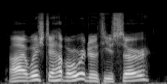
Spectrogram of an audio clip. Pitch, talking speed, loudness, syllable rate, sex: 175 Hz, 325 wpm, -14 LUFS, 6.7 syllables/s, male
